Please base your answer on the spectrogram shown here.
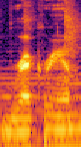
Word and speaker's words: Requiem: All I know about this film is one, I don't know how to properly pronounce Requiem, that first word. In theory it should be Requiem because it rhymes with dream.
